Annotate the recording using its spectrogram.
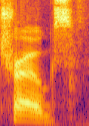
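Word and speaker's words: Tröegs: If you Google it, it's pronounced Trogs. I'm almost positive it's pronounced Trogs.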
